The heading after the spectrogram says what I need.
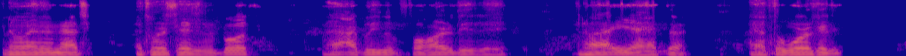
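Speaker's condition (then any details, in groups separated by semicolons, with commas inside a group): Traumatic brain injury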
